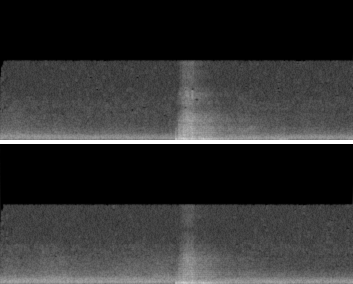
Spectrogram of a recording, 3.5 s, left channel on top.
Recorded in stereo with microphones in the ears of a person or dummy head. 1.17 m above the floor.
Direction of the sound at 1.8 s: 25° left (ahead or behind).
